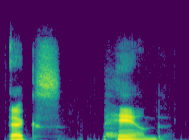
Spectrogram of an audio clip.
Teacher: Two syllables stress on the second one.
